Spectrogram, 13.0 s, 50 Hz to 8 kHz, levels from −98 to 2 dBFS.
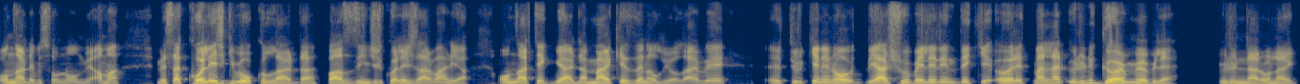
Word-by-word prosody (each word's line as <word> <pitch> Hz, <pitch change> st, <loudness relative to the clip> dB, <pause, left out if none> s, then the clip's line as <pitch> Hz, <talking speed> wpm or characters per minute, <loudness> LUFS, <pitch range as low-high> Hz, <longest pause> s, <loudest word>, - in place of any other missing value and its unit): Onlar 140 Hz, +5 st, 0 dB
da 150 Hz, -, -5 dB
bir 170 Hz, -, -12 dB
sorun 155 Hz, -2 st, -12 dB
olmuyor 135 Hz, -8 st, -9 dB
ama 210 Hz, -2 st, -2 dB, 0.4 s
mesela 165 Hz, +7 st, +1 dB
kolej 180 Hz, +3 st, +6 dB
gibi 175 Hz, -5 st, -1 dB
okullarda 105 Hz, -5 st, -1 dB
bazı 115 Hz, 0 st, +2 dB
zincir 115 Hz, +1 st, -6 dB
kolejler 110 Hz, -1 st, -2 dB
var 110 Hz, -1 st, -4 dB
ya, -, -, -6 dB, 0.3 s
onlar 140 Hz, +2 st, +1 dB
tek 175 Hz, -1 st, -2 dB
1 -, -, -1 dB
yerden 105 Hz, 0 st, +1 dB
merkezden 125 Hz, +3 st, +1 dB
alıyorlar 105 Hz, -, -6 dB
ve, 190 Hz, -1 st, -4 dB, 0.4 s
eee, 135 Hz, -1 st, -6 dB
Türkiye'nin 170 Hz, +1 st, -1 dB
o 170 Hz, 0 st, +4 dB
diğer 160 Hz, -1 st, +6 dB
şubelerindeki 155 Hz, -2 st, -1 dB
öğretmenler 150 Hz, +5 st, +1 dB
ürünü 180 Hz, +7 st, -3 dB
görmüyor 145 Hz, -8 st, +5 dB
bile 95 Hz, -1 st, -4 dB, 0.4 s
ürünler 105 Hz, -3 st, -2 dB
ona, 100 Hz, 0 st, -2 dB
145 Hz, 150 wpm, -21 LUFS, 110-160 Hz, 0.4 s, kolej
